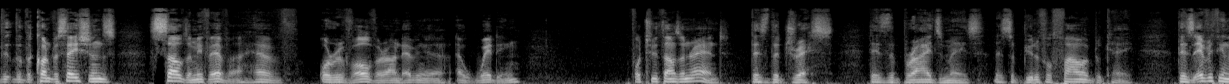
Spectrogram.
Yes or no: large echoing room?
no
